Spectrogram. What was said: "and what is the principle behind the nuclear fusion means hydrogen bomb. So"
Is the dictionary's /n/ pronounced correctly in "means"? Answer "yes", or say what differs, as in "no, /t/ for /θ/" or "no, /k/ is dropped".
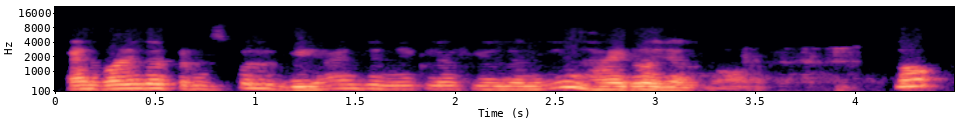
no, /n/ is dropped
